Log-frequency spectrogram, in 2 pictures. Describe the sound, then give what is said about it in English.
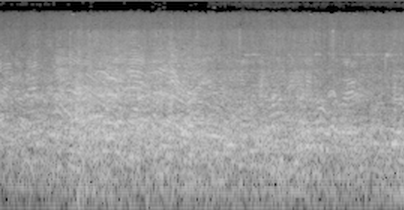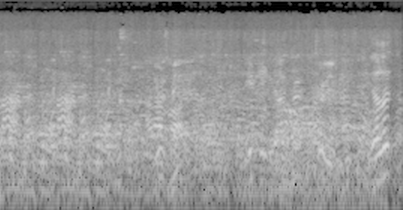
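Steady, dense crowd chatter in the crowded bar of the St. Louis Hotel, with many overlapping voices blending into a continuous murmur that holds at an even, fairly loud level throughout. “Louis Hotel, they enter the crowded bar.”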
